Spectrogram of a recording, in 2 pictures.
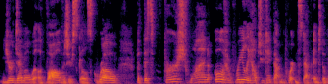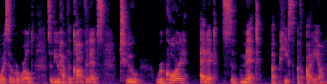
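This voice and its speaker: Low-voiced upbeat woman coaching voice-over. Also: normal speed. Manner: upbeat, chatty, lively emphasis. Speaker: voice-over coach and channel host. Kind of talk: casual instructional talk to camera.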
